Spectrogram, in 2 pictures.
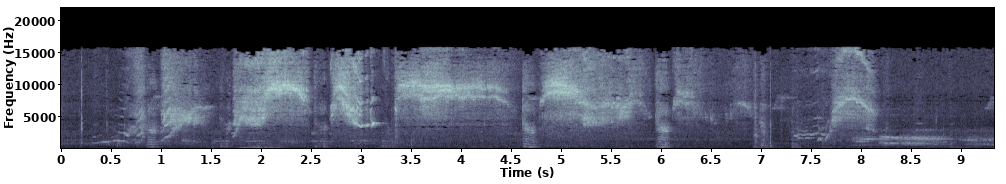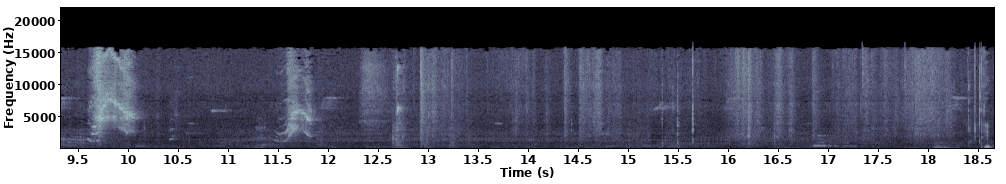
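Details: Monkey Miki cries while trying to hug another monkey, Niki: shrill, high-pitched squealing bursts over the first five seconds, then scattered sharp clicks and knocks with softer squeaks and faint background voices.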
